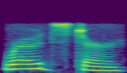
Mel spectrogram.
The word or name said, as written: roadster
